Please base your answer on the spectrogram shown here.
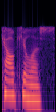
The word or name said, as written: calculous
